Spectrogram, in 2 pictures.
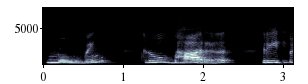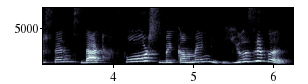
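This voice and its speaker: A woman in reflective spiritual conversation, speaking in short phrases with frequent pauses. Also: high-pitched, lively intonation, fairly bright tone, rough recording. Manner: halting, pausing between short phrases. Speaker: podcast co-host.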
